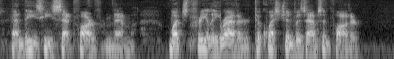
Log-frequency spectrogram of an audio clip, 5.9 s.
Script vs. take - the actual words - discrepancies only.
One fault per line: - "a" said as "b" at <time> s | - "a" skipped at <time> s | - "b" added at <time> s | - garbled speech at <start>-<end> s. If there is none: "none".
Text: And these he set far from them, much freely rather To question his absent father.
none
